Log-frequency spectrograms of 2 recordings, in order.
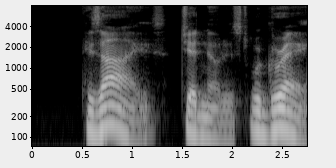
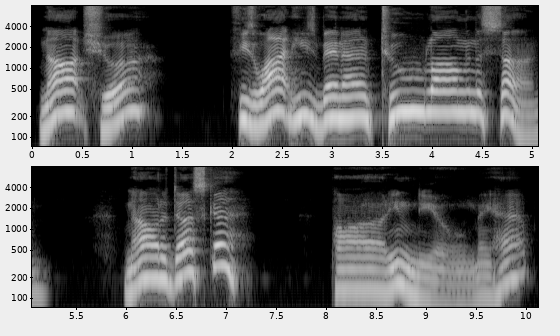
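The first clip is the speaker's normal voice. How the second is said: much higher and louder, a well-used voice; worn old woman calling back; 8 semitones higher, 4 dB louder, slower than usual. Acted. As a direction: call back from afar like a tough pioneer wife.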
